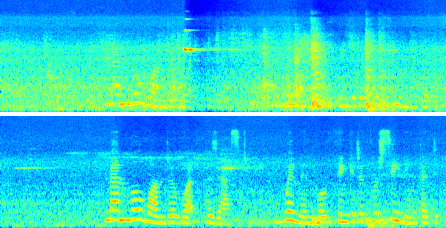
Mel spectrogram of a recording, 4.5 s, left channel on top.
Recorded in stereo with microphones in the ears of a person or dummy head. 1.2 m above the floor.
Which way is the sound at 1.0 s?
45° right (ahead or behind).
